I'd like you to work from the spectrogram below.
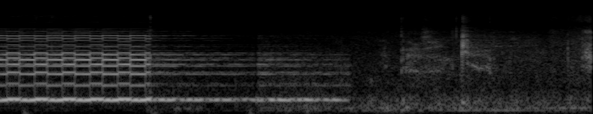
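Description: A door intercom at an apartment building gives a steady electronic buzz-tone with a bright harmonic ring, lasting about a second and a half, then stops. Quiet street noise and a few murmured words follow.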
